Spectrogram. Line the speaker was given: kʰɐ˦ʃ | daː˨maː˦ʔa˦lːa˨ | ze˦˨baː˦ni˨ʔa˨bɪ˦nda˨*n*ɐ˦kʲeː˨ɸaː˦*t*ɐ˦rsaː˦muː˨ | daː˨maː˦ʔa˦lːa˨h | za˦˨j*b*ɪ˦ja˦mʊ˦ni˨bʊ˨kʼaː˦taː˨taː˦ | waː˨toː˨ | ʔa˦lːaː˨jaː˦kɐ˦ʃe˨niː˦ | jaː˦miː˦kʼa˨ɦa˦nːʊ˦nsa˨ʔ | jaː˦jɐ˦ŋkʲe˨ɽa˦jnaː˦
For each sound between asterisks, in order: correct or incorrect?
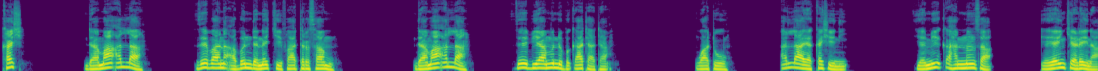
correct, correct, correct

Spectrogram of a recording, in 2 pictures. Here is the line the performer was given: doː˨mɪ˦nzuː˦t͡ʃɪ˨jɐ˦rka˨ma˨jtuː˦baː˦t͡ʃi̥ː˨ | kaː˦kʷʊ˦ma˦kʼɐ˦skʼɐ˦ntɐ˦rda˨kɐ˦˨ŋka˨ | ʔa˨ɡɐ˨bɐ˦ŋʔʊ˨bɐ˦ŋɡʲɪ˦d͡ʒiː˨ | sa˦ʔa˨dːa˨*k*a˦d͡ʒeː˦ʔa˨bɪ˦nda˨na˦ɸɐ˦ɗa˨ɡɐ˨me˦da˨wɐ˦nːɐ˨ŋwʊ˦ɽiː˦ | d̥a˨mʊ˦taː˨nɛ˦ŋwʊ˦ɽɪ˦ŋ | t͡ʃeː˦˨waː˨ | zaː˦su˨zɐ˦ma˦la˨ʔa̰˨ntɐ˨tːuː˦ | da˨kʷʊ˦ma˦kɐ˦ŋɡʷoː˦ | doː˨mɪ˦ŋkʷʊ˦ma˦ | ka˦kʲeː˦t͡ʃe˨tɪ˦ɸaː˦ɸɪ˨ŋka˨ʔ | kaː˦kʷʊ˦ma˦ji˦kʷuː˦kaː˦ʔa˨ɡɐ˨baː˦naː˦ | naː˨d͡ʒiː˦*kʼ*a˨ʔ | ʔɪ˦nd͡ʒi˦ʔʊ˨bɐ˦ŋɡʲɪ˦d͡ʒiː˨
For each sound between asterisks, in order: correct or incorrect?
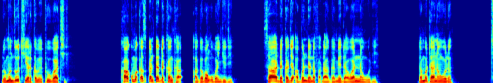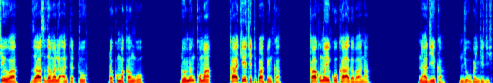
correct, incorrect: k

